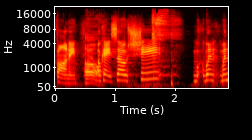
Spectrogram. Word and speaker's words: Fani: call her fny it's F spell Fanny but pronounced fonnie okay so she when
